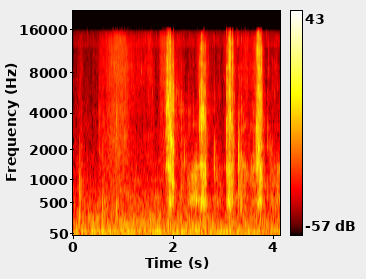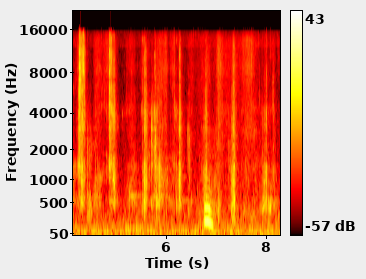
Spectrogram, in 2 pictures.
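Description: A young woman chews and smacks her lips loudly close to a microphone.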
